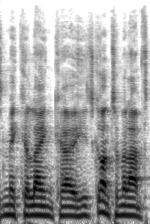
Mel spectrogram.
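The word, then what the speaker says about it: Mykolenko: Mikalenko, I think I pronounced it Milenko before, so I do apologise. So it is Mikalenko.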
